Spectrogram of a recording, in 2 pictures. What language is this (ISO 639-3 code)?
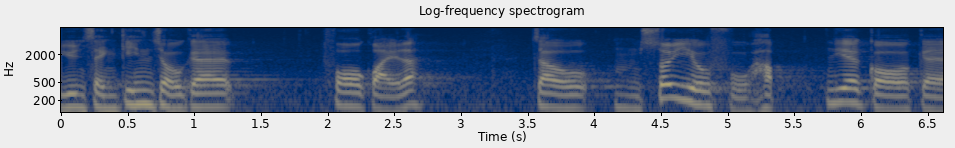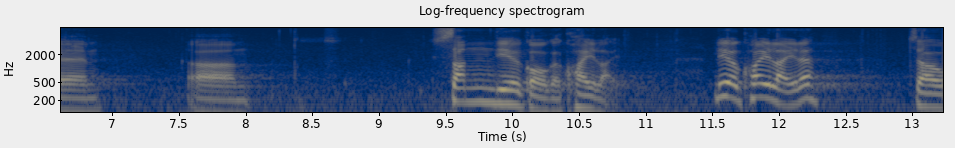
yue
